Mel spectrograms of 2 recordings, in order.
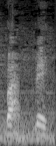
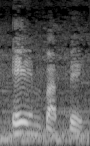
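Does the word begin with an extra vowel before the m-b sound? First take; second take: no; yes. First: It starts directly with a burst from the lips. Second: It starts with an added vowel before the lips. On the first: The speaker calls it right. "vamos a decir Bapé, ba, ba, con una explosión de los labios" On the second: The speaker calls it wrong. "y no Mbappé"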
